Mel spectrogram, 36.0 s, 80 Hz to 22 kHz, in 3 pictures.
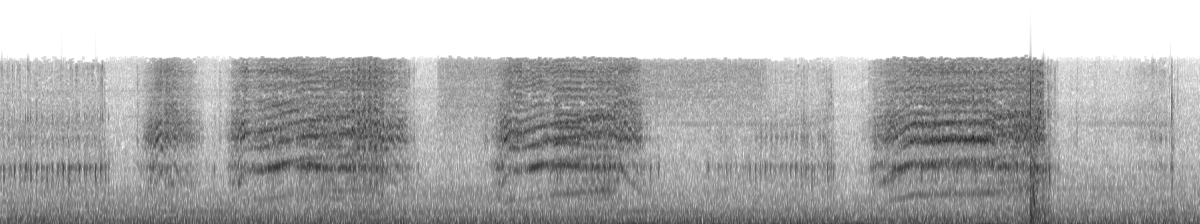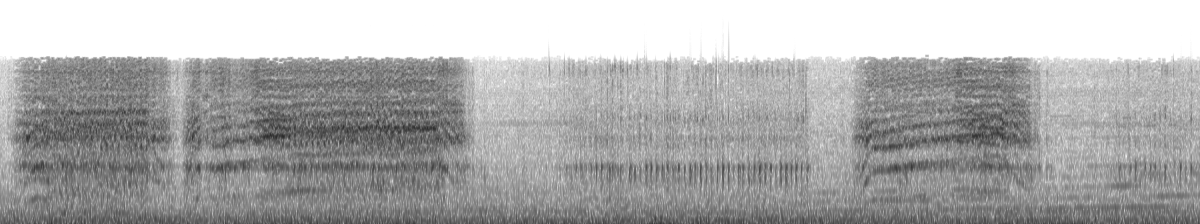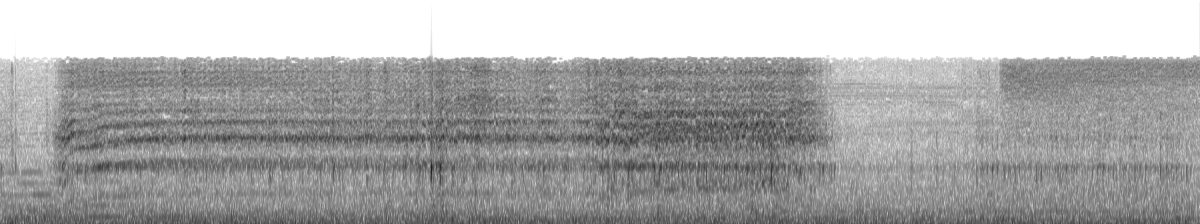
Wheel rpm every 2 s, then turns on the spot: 20, 100, 90, 40, 90, 40, 100, 150, 50, 20, 90, 30, 110, 160, 160, 140, 20, 10.
6-8 10-12 16-20 22-24 32-34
